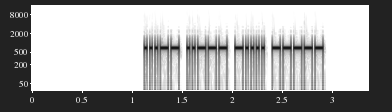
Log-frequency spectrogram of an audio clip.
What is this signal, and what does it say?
Morse code, heard as a keyed tone, about 44 wpm, 700 Hz. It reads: 3260
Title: Numbers - 4-Digit 45wpm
